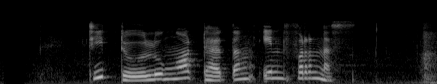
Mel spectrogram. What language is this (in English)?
Javanese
